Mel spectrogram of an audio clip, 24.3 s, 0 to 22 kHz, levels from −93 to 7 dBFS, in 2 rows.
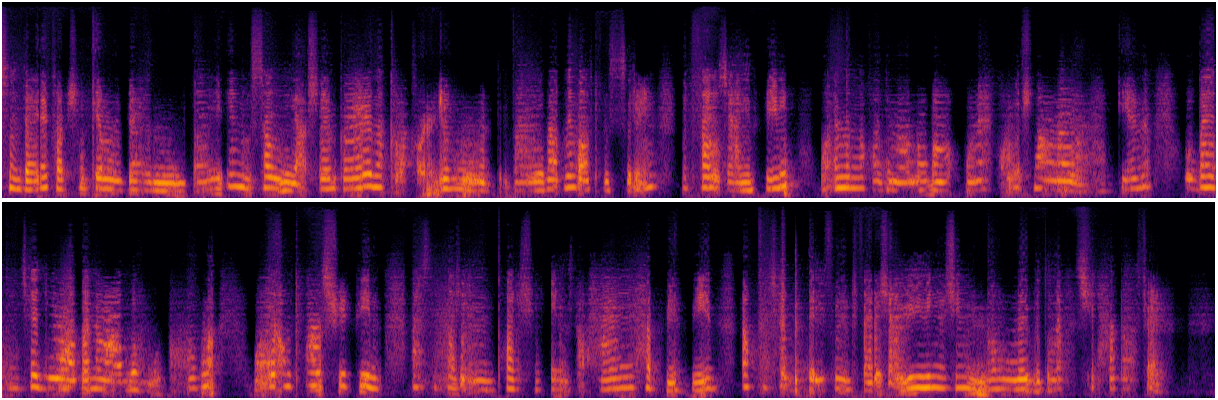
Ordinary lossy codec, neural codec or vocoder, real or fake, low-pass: none; codec, 44.1 kHz, 0.9 kbps, DAC; fake; 19.8 kHz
